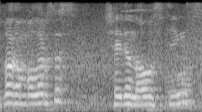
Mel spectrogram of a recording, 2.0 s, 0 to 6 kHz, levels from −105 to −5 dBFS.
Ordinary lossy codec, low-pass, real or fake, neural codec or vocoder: none; 5.4 kHz; real; none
